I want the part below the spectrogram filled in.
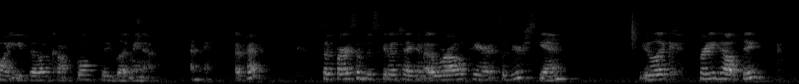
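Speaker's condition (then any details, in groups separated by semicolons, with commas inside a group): No condition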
